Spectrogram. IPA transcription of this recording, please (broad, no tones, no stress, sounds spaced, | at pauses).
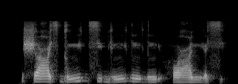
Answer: ʃ ɐ ʕ i sʲ ɡ o mʲ e ɡ sʲ e bʲ ɔ nʲ ɨ ɡ nʲ ɐ ɡ nʲ ṵ h ɔ ʕ i mʲ a sʲ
